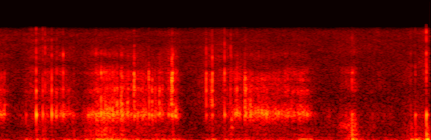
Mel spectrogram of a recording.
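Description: Long nails tap and scratch the textured covering and edge of a closed, hollow hard eyeglasses case. Sharp, quick taps mix with longer raspy scratching passages, which carry a hollow midrange tone over a soft low rumble.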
